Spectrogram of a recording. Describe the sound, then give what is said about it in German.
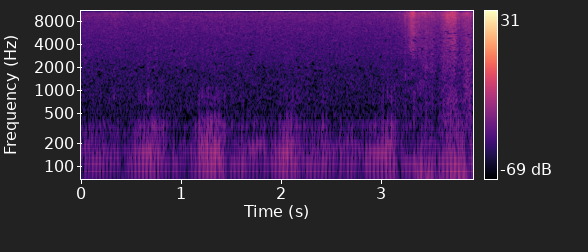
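A pet cat purrs steadily, a low rumbling vibration that swells and fades in slow, regular cycles, with some brief rustling near the end and no one talking. “Und schau mal hier meine Katze.”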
